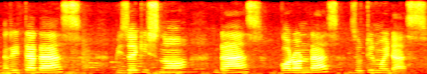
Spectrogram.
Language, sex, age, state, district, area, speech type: Assamese, female, 30-45, Assam, Kamrup Metropolitan, urban, spontaneous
